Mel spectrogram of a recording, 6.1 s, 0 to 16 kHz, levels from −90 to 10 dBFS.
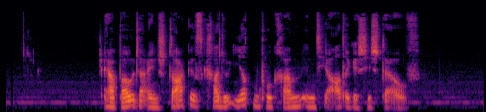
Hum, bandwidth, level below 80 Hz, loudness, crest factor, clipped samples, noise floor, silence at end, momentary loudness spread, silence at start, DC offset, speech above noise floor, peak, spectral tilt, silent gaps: none; 11.5 kHz; -70 dBFS; -29 LUFS; 24 dB; under 0.1%; -62 dBFS; 0.85 s; 8 LU; 0.35 s; under 0.1%; 33 dB; -8 dBFS; -4.5 dB/octave; none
